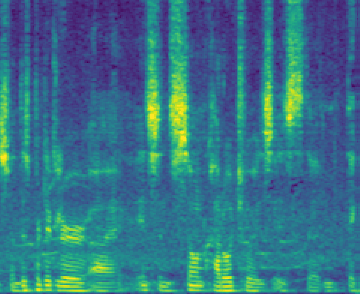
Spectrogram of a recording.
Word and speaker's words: Son Jarocho: I read that you had studied, is it Son Jarocho in Mexico? Yeah, it's pronounced Son Jarocho.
